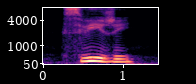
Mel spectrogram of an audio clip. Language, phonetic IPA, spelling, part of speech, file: Ukrainian, [ˈsʲʋʲiʒei̯], свіжий, adjective, Uk-свіжий.ogg
- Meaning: fresh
